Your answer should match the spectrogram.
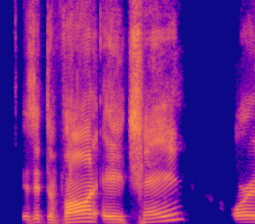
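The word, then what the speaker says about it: De'Von Achane: man's name is it Devon a chain or is it Devon a Chan Devon a Chan okay that's what I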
